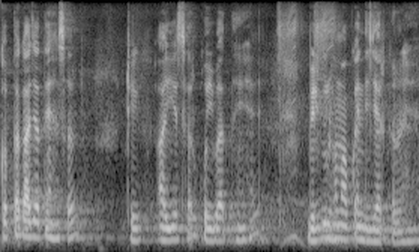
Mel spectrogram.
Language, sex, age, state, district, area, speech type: Hindi, male, 30-45, Uttar Pradesh, Bhadohi, urban, spontaneous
